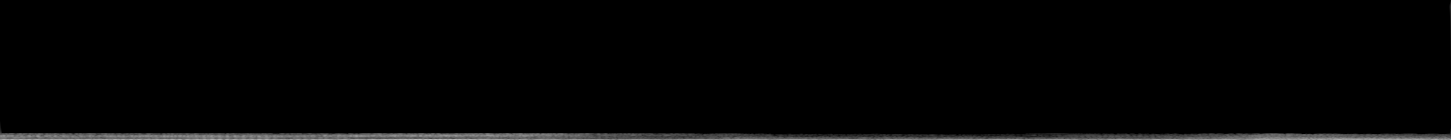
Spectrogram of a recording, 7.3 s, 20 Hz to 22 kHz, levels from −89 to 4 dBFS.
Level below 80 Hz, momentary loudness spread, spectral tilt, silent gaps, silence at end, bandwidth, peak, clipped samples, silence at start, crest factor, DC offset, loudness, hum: -24 dBFS; 15 LU; -6.5 dB/octave; none; 0 s; 1.1 kHz; -10 dBFS; under 0.1%; 0 s; 14 dB; under 0.1%; -32 LUFS; none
